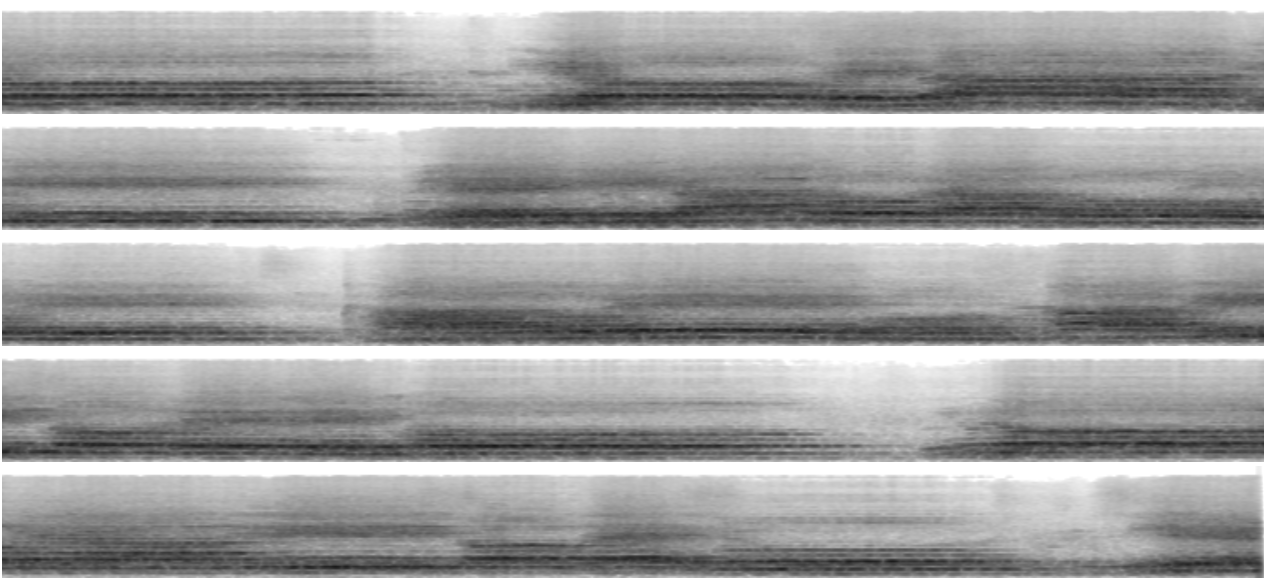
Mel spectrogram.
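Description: A group of voices singing a slow hymn in long phrases, with brief breaks for breath every few seconds.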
